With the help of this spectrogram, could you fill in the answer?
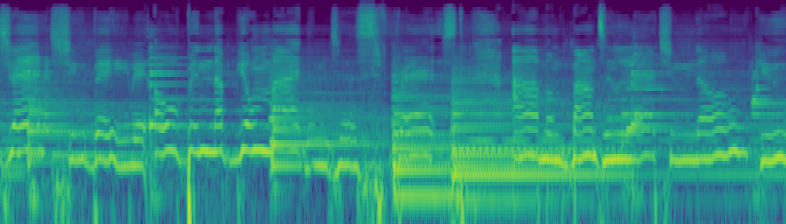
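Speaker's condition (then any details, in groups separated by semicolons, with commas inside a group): No condition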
